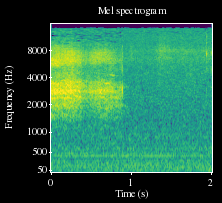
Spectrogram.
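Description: A person shushing: one long "shhh" that stops about a second in, leaving only faint room noise.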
